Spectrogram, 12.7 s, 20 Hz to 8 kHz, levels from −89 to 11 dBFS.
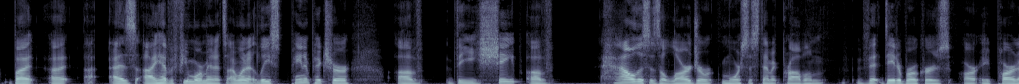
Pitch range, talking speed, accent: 110-140 Hz, 165 wpm, American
